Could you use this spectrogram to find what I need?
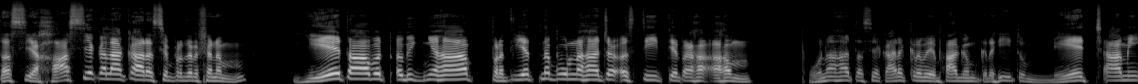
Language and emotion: Sanskrit, disgusted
